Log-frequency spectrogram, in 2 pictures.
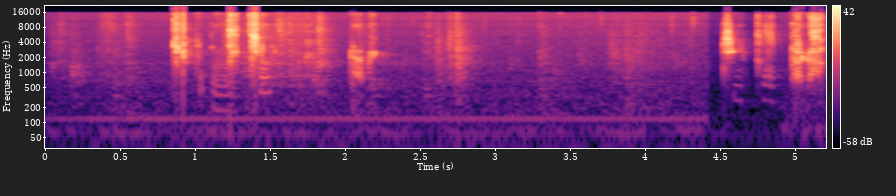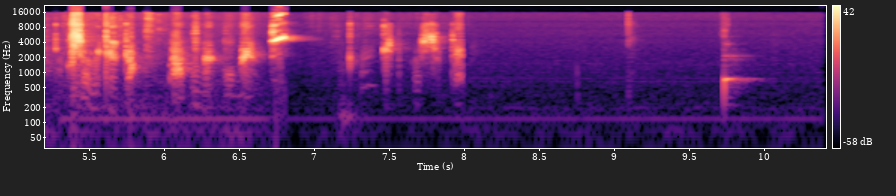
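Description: A budgerigar chatters in a fast, scratchy, speech-like stream of high warbles and clicks, with a low electrical hum underneath and a few quiet gaps.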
